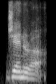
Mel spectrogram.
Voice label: "genera", Indian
